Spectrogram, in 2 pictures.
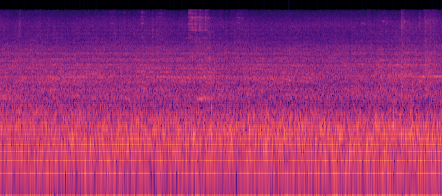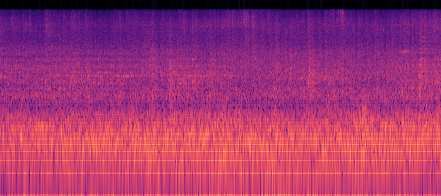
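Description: Freight train rolling past close by: a steady rumble and clatter of steel wheels on the rails as tank cars and then covered hoppers go by. It grows slightly louder toward the end.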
